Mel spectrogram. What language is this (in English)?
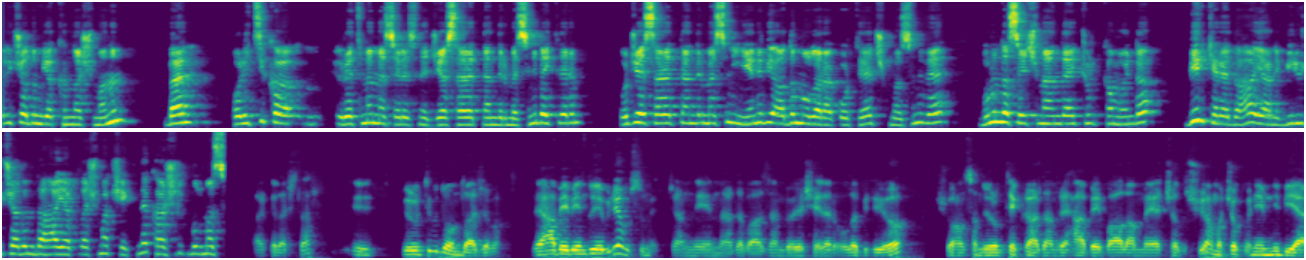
Turkish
